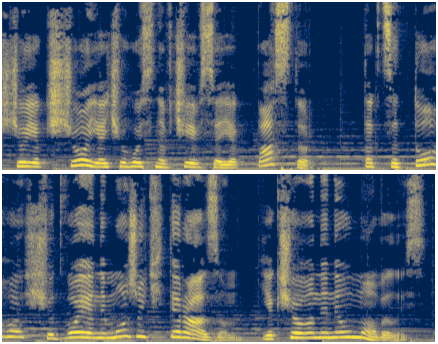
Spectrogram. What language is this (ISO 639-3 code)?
ukr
